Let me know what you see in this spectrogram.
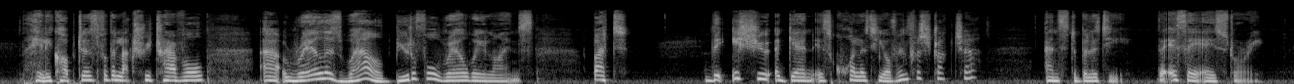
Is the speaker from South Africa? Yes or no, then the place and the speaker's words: yes; South Africa; I've experienced as a South African.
